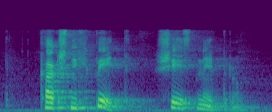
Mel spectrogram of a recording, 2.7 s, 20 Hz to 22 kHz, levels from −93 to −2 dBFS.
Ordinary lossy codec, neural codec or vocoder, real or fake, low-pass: none; none; real; 7.2 kHz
